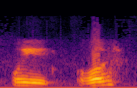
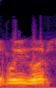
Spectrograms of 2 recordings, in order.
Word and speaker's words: Uyghur: To answer your question, first of all, we are Uyghur. It's pronounced Uyghur, but okay. – People can say Uyghur since there is no V in English.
